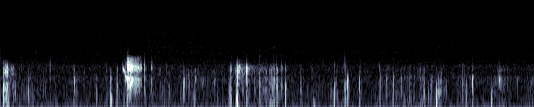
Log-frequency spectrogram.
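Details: Quiet irregular gurgles and low rumbles with one louder growl: real hunger-related stomach growling (borborygmi) from a person craving pizza, a normal bowel sound.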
